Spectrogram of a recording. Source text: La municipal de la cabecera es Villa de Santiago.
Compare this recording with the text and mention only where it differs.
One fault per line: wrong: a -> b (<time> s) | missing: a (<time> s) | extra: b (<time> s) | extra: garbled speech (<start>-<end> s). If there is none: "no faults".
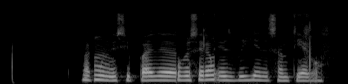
no faults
